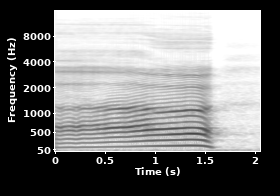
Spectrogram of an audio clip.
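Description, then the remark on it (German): A single drawn-out, sheep-like bleat made by a human voice, loud, holding a steady buzzy pitch for about a second and a half before dropping off abruptly into quiet. “Das aber haben sie na, ein bisschen angehört wie ein Schaf vielleicht.”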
